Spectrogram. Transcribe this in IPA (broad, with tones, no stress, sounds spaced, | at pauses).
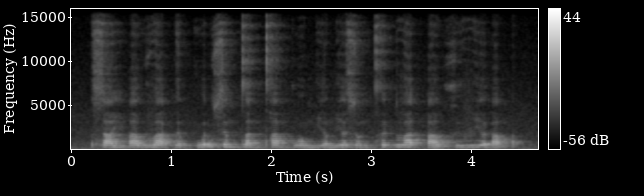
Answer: s a˨˦ j ʔ a˨˦ w v a˨˩ k̚ z ə˨˩ p̚ h w ə̰˧˥ w s ə˨˦ m t̪ a˨˦ n t̪ʰ a˧ m k w o˨˩ ŋ i˨˩ ə̯ m i˧ ə̯ s o˨˩ n t̪ʰ ə˦˥ t̚ v a˦˥ t̚ ʔ a˧˩ w x ɨ˨˦ v i˧ ə̯ ʔ a̰˧˨ m ʔ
